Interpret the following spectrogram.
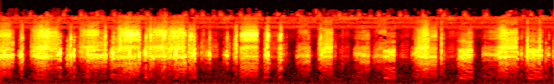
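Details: Wetland frog chorus, many frogs giving rapid raspy croaks that overlap into a near-continuous pulsing sound, with a faint steady high tone in the background.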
